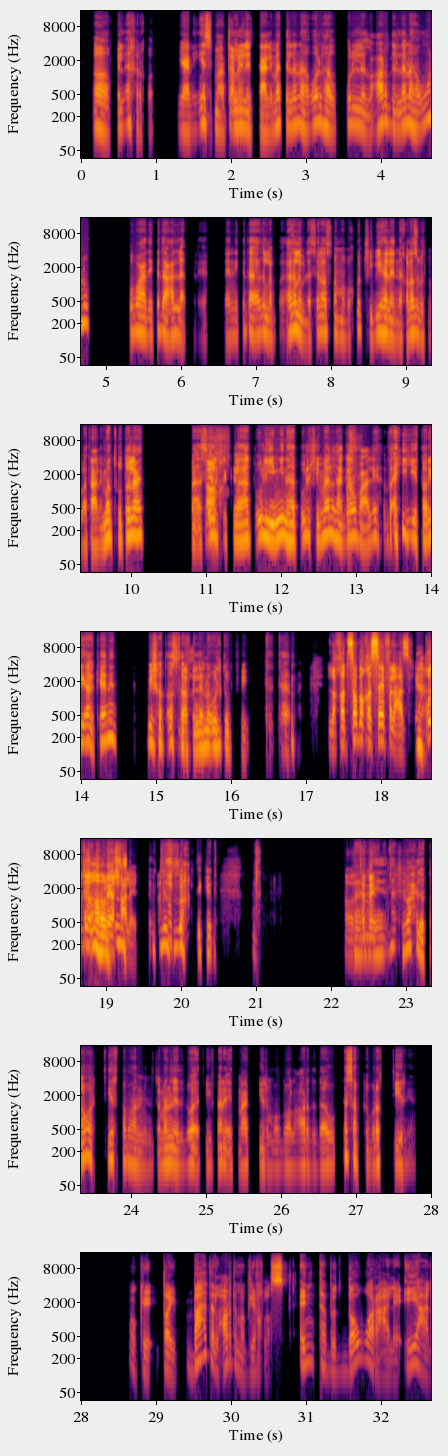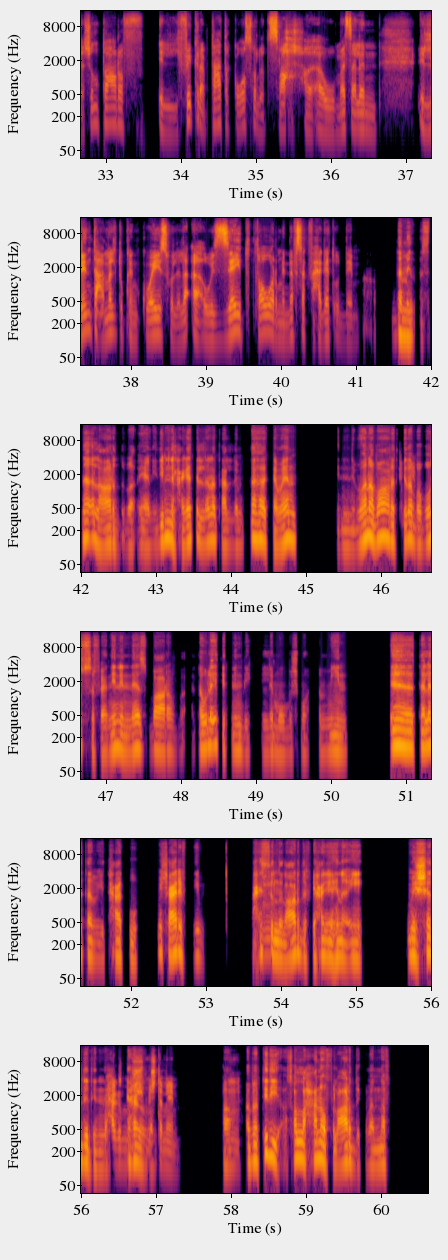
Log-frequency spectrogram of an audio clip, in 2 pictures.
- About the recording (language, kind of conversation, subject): Arabic, podcast, بتحس بالخوف لما تعرض شغلك قدّام ناس؟ بتتعامل مع ده إزاي؟
- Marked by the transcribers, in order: laugh; laugh; laugh; tsk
